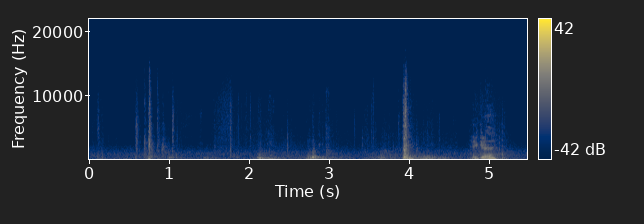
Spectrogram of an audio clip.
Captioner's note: door banging; door clicks and bangs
